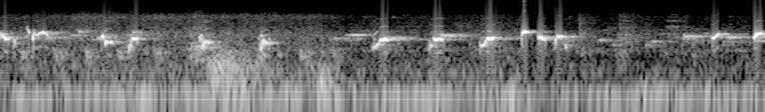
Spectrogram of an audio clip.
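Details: Yellow-vented bulbul female calls to a male, used as a lure for caged birds: a steady stream of bubbly, slurred chirps over a faint low hum.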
